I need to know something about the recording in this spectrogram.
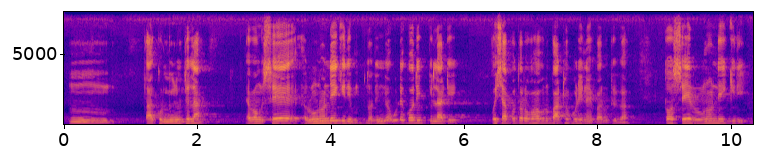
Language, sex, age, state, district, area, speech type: Odia, male, 60+, Odisha, Boudh, rural, spontaneous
